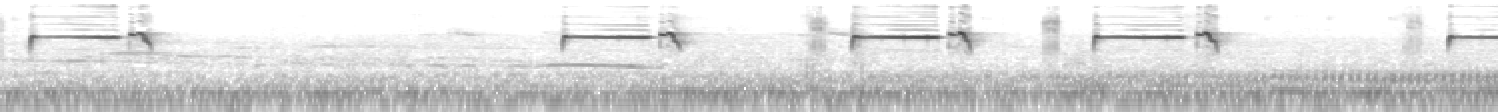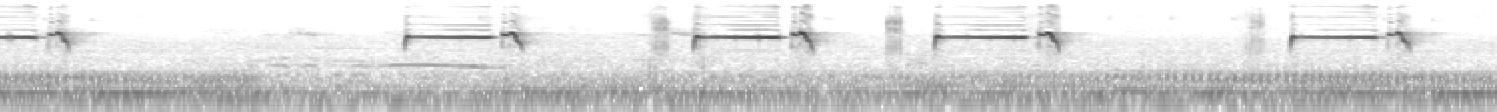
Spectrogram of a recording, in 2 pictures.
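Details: Male red-headed prinia singing tirelessly with drawn-out notes: about ten steady high whistled phrases, each ending in a quick rising flick, given in irregular bursts over a low background rumble.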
